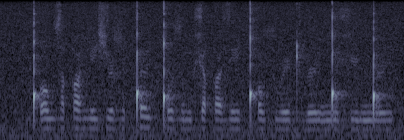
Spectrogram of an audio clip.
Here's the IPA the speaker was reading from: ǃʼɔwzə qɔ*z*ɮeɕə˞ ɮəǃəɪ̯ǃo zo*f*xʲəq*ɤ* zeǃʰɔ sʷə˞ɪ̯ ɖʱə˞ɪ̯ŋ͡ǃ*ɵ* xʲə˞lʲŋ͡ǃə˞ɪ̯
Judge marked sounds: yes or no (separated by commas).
no, no, no, no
